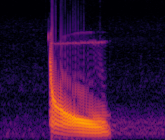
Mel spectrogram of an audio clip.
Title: Stomach Growling at Work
